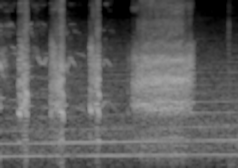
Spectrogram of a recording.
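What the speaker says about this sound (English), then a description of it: "There's a bird on my window, what the heck?" A bird at a window gives a few short, separate bright calls, each followed by a pause, then one longer, steadier rasping burst. Quiet and fairly close, with a steady electronic hum running beneath it.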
